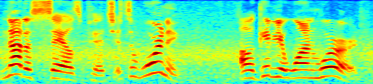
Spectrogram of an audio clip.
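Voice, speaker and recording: An actress playing a cool, stern nightclub doorkeeper in a video game, clipped and confident. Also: female voice, on the high side, sing-song, moderate pace, background noise. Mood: cool, warning. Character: cool, stern female club doorkeeper touting braindances. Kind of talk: video game character dialogue.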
